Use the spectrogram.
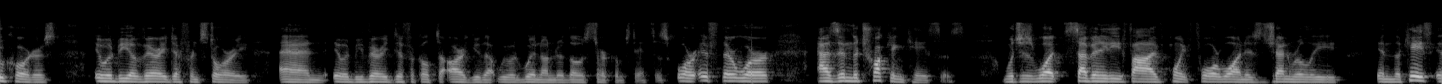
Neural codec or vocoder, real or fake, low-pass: none; real; 7.2 kHz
